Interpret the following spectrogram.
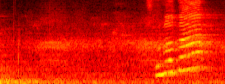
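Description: A child calling out loudly upward, one rising call near the end after a quiet stretch.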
